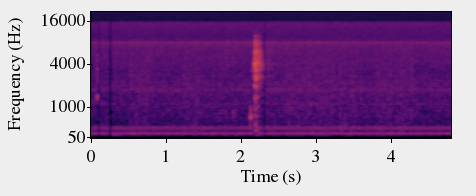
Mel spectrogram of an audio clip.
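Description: Near silence with a steady low hum, broken once about two seconds in by a brief rustle of trading cards being handled.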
